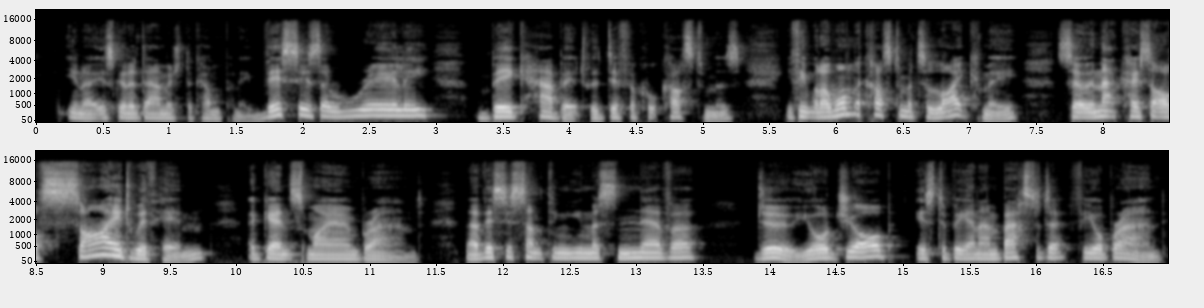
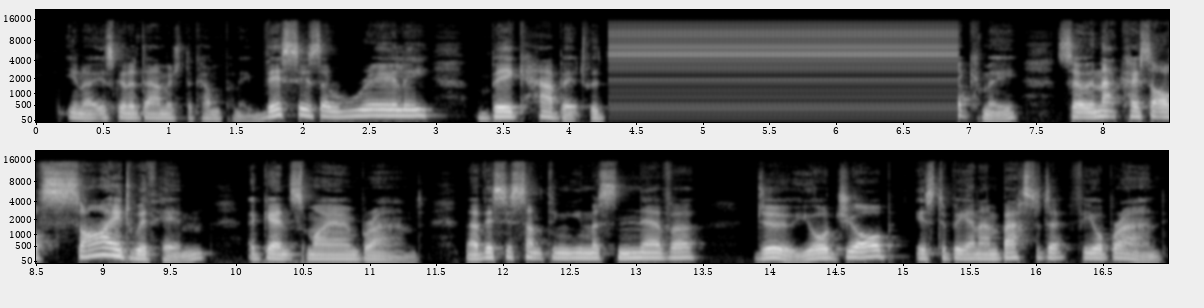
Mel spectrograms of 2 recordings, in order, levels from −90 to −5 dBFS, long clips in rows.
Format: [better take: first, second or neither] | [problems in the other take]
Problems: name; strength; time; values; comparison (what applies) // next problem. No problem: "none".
first | audio freezing; at 4.5 s for 2.5 s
